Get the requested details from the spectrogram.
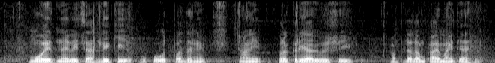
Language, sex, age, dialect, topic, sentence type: Marathi, male, 36-40, Standard Marathi, agriculture, statement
